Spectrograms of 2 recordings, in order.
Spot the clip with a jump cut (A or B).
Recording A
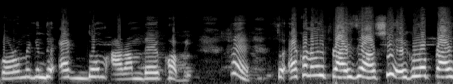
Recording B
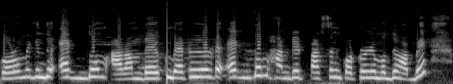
B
